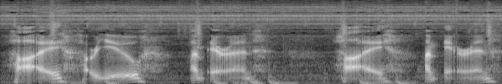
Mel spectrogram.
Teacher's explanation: I got too much grip in my fry. It's got to be freer than that.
